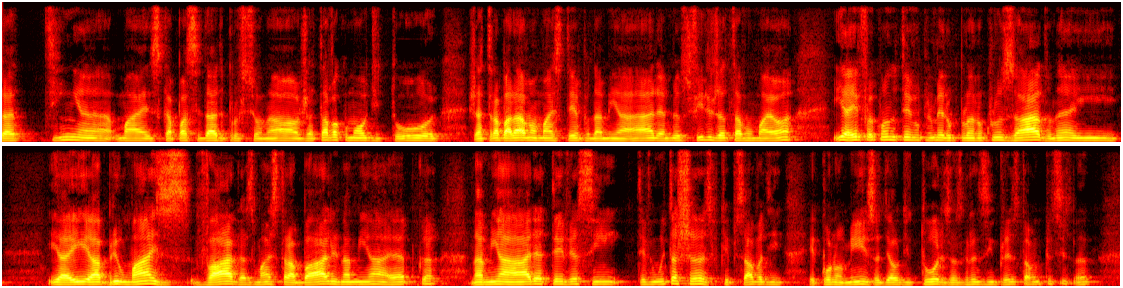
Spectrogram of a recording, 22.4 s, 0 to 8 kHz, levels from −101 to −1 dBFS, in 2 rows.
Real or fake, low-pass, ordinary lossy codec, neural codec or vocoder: fake; none; none; codec, 16 kHz, 16 kbps, FunCodec, trained on LibriTTS, 50 frames a second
